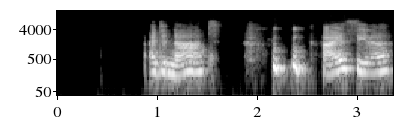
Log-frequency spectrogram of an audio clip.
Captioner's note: chuckles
